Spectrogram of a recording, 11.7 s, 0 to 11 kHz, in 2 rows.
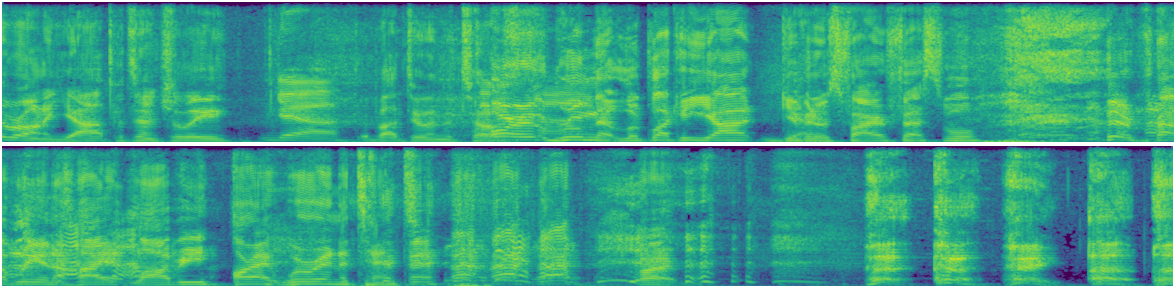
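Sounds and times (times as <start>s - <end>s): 
speech: 0.0s - 9.6s, 10.2s - 11.7s
laughter: 4.9s - 9.9s
man clearing his throat: 10.2s - 11.7s.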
